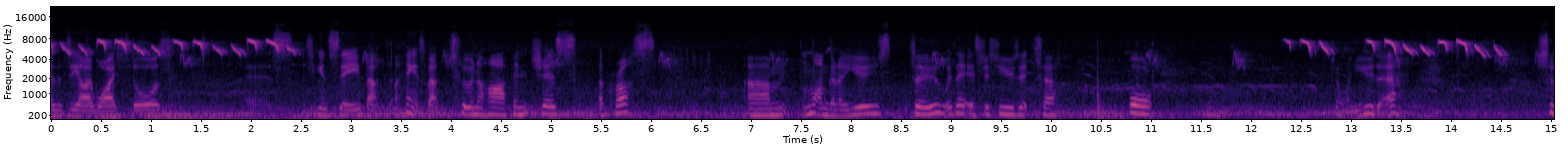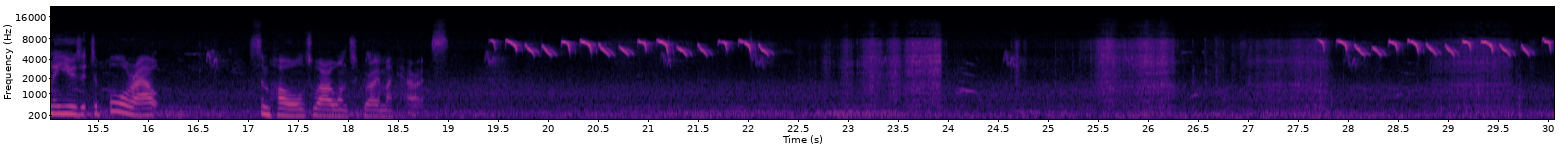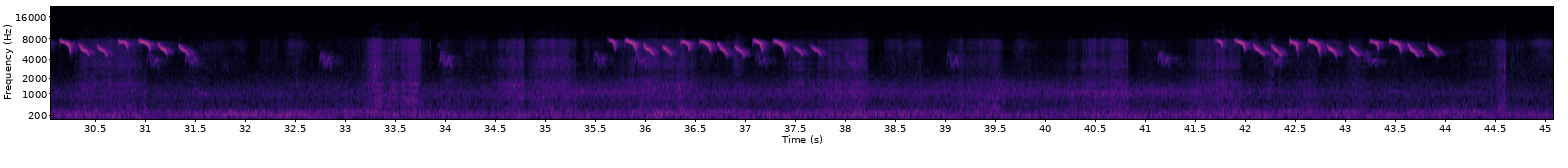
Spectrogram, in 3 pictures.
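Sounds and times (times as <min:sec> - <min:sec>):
songbird singing: 0:00.0 - 0:25.2, 0:26.1 - 0:44.9
plastic pipe scraping into sand: 0:33.2 - 0:42.4.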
